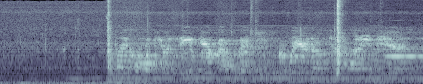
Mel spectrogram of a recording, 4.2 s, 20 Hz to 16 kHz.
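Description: A voice from the surface comes over the submersible's radio link, clearing Cyclops to 20 metres, over a steady low hum inside the cabin. It starts suddenly about a second in and has a couple of sharp clicks.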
